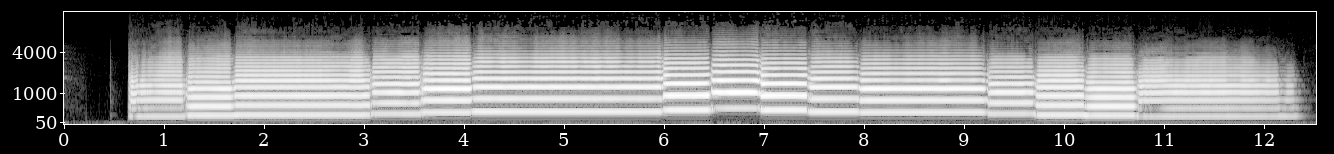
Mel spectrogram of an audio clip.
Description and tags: Trumpet - B natural minor - bad-tempo
Part of the Good-sounds dataset of monophonic instrumental sounds.
instrument::trumpet
note::B
good-sounds-id::7397
mode::natural minor
Intentionally played as an example of bad-tempo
